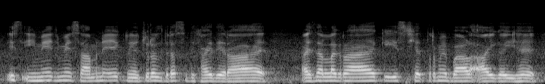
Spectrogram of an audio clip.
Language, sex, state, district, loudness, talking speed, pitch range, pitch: Hindi, male, Uttar Pradesh, Lalitpur, -14 LUFS, 250 wpm, 150-175 Hz, 165 Hz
